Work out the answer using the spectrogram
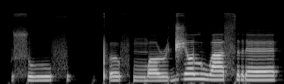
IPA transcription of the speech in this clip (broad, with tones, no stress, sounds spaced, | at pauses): s u˩ f | pʼ ɵ˩ f ŋ͡m ʌ˩ ɹ d͡ʒ ʌ˥ l w a˥ s r ɛ˥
